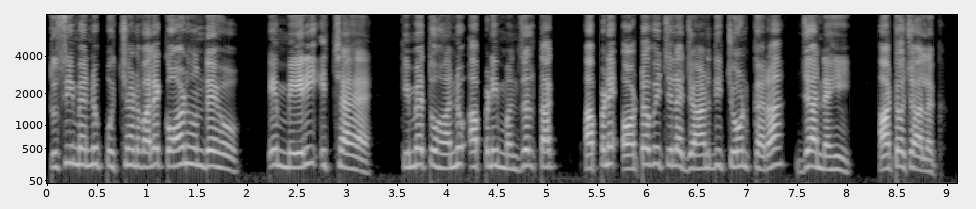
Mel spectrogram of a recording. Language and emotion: Punjabi, angry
